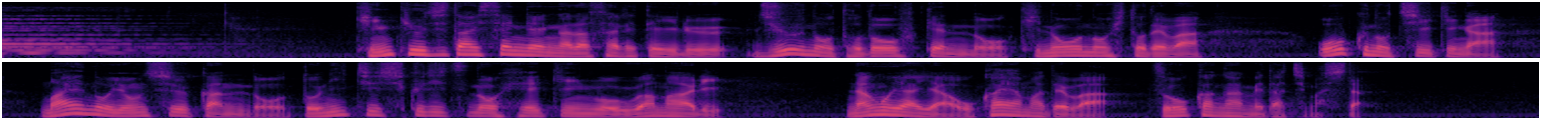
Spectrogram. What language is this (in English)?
Japanese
